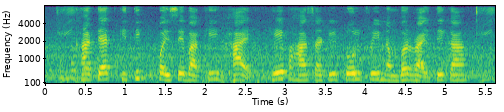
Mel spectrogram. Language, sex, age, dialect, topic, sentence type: Marathi, female, 56-60, Varhadi, banking, question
